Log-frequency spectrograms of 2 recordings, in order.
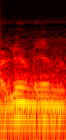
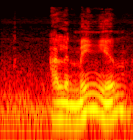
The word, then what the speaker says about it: aluminium: It's going to require aluminum, copper, aluminium. It's spelled with an I.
